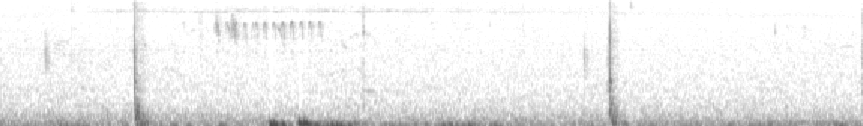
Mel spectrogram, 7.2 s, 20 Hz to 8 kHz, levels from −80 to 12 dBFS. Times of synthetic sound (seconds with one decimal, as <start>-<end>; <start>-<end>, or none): 0.6-1.4; 2.1-2.7; 3.4-6.3

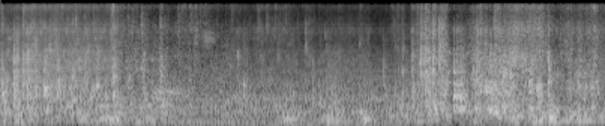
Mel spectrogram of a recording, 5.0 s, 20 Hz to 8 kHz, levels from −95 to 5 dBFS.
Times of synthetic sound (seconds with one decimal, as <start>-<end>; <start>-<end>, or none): 0.0-1.0; 1.9-3.5

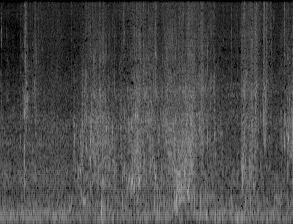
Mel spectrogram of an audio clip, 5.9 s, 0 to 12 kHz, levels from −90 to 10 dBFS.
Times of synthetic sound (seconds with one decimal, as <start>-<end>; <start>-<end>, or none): 3.4-4.6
